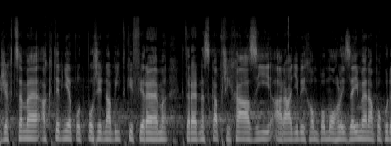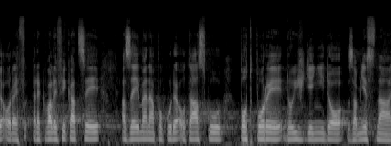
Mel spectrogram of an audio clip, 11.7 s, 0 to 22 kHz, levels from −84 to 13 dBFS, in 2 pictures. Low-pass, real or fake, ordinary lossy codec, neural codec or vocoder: 14.4 kHz; fake; AAC, 96 kbps; vocoder, 44.1 kHz, 128 mel bands every 512 samples, BigVGAN v2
